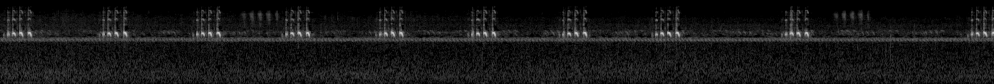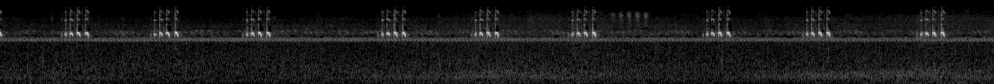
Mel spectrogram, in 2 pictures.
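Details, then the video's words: Cricket on a summer night chirping without pause, about twenty triple-pulsed high chirps at close to one per second, layered over a steady thin ringing tone. "Summertime Night Sounds Sleep Noise Crickets Night Stars"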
